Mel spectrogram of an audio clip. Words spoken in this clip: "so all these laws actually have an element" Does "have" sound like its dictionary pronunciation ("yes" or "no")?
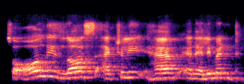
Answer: yes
